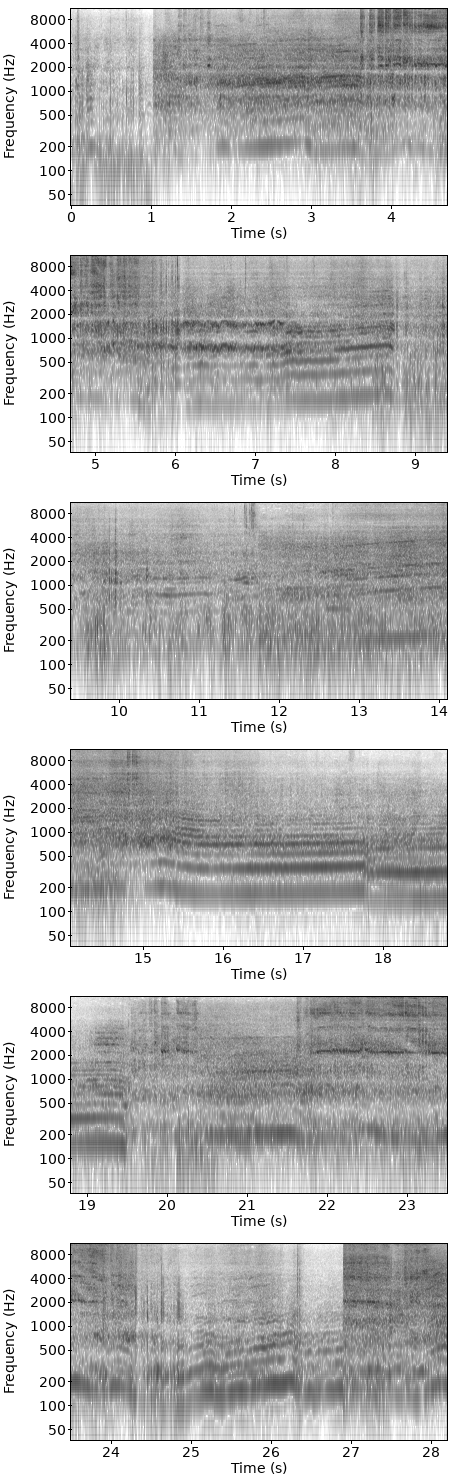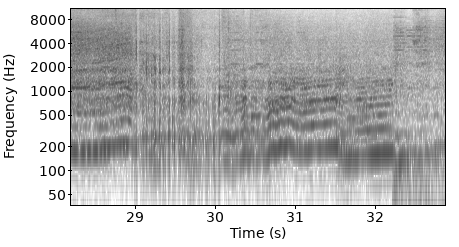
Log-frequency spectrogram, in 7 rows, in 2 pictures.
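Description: Škoda Fabia R5 rally car's turbocharged four-cylinder engine, revved hard at speed, its pitch climbing and dropping sharply with gear changes, over several separate passes.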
